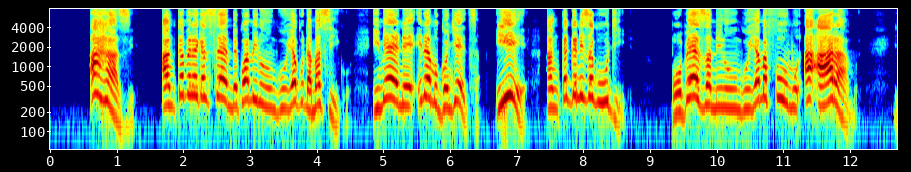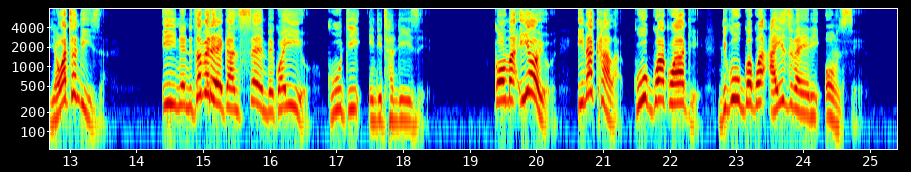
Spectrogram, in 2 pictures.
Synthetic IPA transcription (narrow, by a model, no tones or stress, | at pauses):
aɦazi | aŋkapɛɾɛkansɛmbɛkwamiluŋɡujak̬uɗamasḭːkɔ̥ | imɛnɛʔinamuɡɔnd͡ʒɛt͡sʰḁ | ijɛ | aŋkaɡanizak̬uːt̬ḭ | pɔpɛzamiluŋɡujamafumuʔaʔaːɾa̰mwu | jawatʰandiːza | inɛndid͡zapɛɾɛk̬ansɛmbɛkwaijɔ | kutiːnditʰandiːzɛ | kɔmaʔijɔjɔ̰ | inakʰala̰ | kuɡwakwak̬ɛ̰ | ndik̬uɡwak̬waʔais̬ɾaɛliɔːnsɛ̥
